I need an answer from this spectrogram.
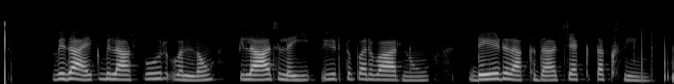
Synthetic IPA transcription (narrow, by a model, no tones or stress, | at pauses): ʋɪd̪aːɪkbɪlaːspuːɾʋəlːõː | ɪlaːd͡ʒləiːpiːɾt̪pəɾʋaːɾnũː | ɖeːɽləkʰd̪aːt͡ʃɛkt̪əksiːm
